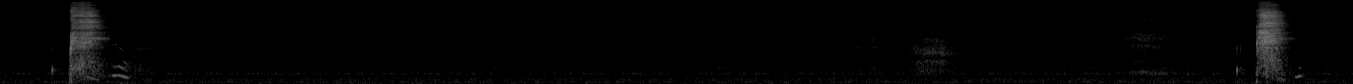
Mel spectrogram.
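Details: Two sharp sneezes with weak, partly held-back sneezes or breaths between them in a quiet room, from a prolonged sneezing fit; the sneezer was exhausted with sore abs and biting sneezes back.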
